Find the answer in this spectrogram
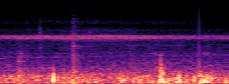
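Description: Tram running on street track with a steady high wheel squeal over a low rumble, and a few sharp knocks.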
